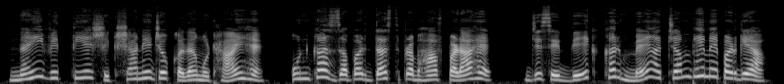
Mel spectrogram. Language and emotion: Hindi, surprised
